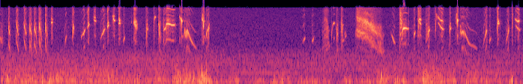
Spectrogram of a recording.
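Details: Caged European goldfinch, kept for listening, singing outdoors as snow falls and wind blows: fast tinkling twitter of high chirps, buzzy rattles and slurred whistles, a short pause midway, light wind rumble below.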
